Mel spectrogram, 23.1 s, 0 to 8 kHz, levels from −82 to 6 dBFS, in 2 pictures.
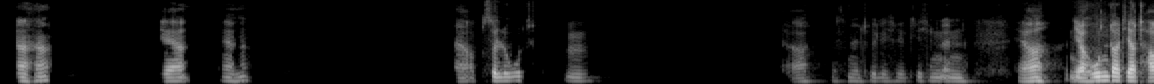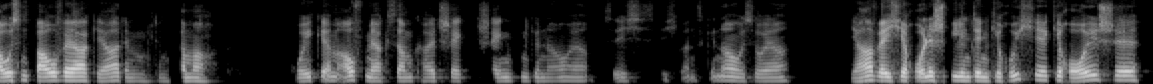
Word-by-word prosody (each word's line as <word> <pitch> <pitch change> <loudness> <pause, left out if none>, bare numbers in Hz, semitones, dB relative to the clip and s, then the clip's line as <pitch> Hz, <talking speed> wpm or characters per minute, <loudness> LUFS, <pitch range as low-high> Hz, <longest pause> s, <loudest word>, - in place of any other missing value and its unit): Aha. 135 +3 -6 1.1
Ja. 125 0 -6 0.3
Mhm. 130 +2 -16 2.1
Ja. - - -14
Absolut. 135 +1 -7 0.4
Mhm. 125 -1 -21 1.8
Ja, 115 0 -22 0.2
das 120 -2 -33
ist 115 - -40
natürlich 120 0 -23
wirklich 125 +1 -24
'n 125 0 -17
'n 120 -1 -14 0.5
ja, 120 +1 -4 0.2
'n - - -15
Jahrhundert, 140 +4 +3
Jahrtausendbauwerk, 140 +1 +4
ja, 130 +3 -1
dem 125 -2 -15
dem 120 0 -23
kann 130 -1 -4
man 125 -1 -4 0.9
ruhig, 130 +2 -5
ähm, 140 - -2
Aufmerksamkeit 125 -2 -4
schenk 125 -1 -9
schenken, 130 0 -12
genau, 130 +1 -14
ja. 130 0 -13
Sehe - - -19
ich 125 0 -20
sehe - - -38
ich - - -28
ganz - - -24
genauso, 130 -2 -7
ja. 130 +1 -9 0.6
Ja, 135 +7 +2
welche 135 +1 +5
Rolle 140 +2 +4
spielen 140 0 0
denn 135 -2 +3
Gerüche, 150 +4 -1
Geräusche 155 +3 +3
130 Hz, 110 wpm, -20 LUFS, 125-140 Hz, 2.1 s, welche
